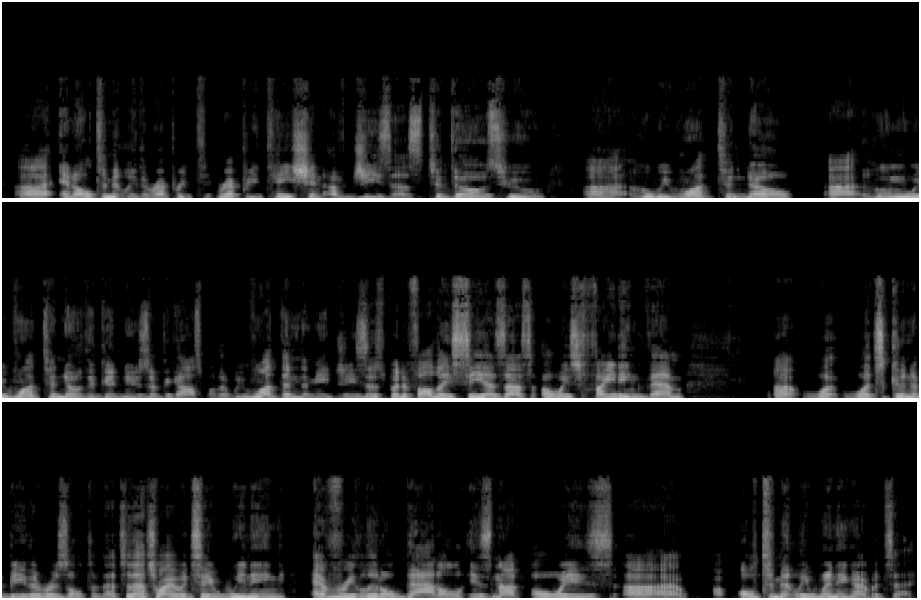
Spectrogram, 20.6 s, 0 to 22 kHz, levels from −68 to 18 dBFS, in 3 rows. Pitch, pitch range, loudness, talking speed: 120 Hz, 110-125 Hz, -18 LUFS, 220 wpm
